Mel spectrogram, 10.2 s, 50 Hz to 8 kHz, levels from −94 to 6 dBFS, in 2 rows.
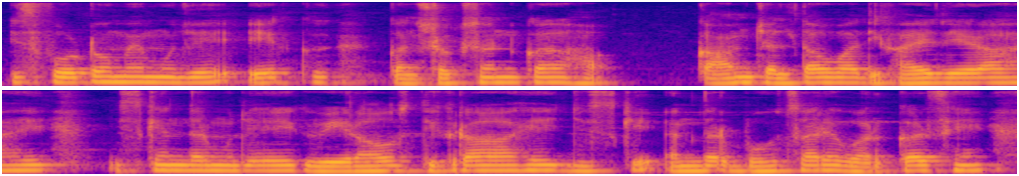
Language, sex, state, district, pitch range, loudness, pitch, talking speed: Hindi, male, Uttarakhand, Uttarkashi, 125-140 Hz, -16 LUFS, 135 Hz, 165 wpm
